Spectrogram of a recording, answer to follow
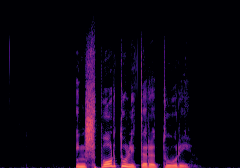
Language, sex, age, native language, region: Slovenian, female, 30-49, Slovenian, Central Slovenia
